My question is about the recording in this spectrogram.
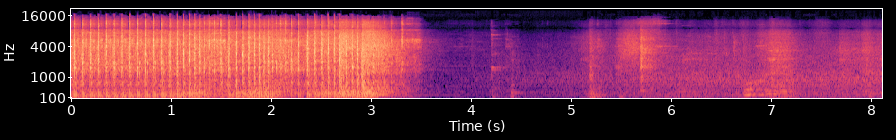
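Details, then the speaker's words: Polaris RZR 900 fuel-injected, plugs cleaned and regapped to 0.030 in: rough, uneven chuffing with sharp pops about three per second blowing back through the intake, then the engine quits; misfire, owner suspects a stuck valve, not confirmed. "Well, that don't sound good. As you guys can see there, it's clearly blowing something out of the carburetor here. So I don't think one of the valves is closing all the way."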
